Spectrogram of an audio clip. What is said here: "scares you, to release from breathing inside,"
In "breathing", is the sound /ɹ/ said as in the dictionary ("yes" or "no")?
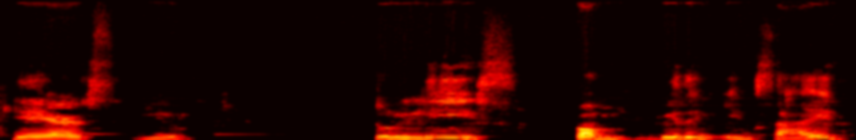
no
